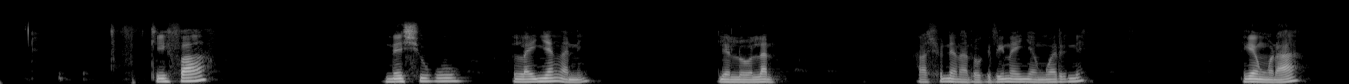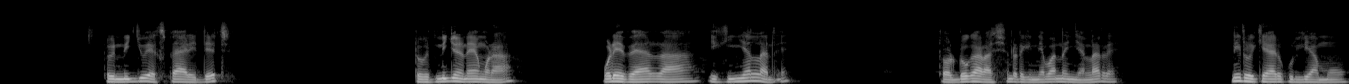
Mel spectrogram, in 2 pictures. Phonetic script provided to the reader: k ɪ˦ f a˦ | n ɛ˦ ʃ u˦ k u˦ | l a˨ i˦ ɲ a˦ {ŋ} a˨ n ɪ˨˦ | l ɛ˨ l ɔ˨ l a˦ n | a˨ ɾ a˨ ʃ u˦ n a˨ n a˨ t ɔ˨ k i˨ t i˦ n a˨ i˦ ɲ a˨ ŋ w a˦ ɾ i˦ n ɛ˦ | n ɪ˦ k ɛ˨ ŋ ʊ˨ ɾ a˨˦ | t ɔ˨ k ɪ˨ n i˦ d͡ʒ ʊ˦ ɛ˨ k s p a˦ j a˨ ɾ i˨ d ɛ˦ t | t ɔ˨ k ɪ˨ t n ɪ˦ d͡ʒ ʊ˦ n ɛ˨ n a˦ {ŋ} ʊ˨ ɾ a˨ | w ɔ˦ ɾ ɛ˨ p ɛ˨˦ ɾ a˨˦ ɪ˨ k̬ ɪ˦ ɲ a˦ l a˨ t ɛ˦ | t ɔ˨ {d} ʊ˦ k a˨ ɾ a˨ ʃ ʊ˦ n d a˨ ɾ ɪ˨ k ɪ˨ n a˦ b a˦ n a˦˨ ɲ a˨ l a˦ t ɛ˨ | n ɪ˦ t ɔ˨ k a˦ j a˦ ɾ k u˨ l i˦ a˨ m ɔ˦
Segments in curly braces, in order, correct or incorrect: correct, correct, correct

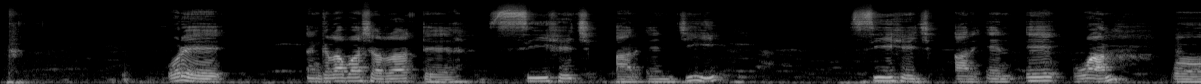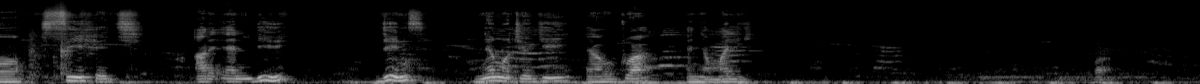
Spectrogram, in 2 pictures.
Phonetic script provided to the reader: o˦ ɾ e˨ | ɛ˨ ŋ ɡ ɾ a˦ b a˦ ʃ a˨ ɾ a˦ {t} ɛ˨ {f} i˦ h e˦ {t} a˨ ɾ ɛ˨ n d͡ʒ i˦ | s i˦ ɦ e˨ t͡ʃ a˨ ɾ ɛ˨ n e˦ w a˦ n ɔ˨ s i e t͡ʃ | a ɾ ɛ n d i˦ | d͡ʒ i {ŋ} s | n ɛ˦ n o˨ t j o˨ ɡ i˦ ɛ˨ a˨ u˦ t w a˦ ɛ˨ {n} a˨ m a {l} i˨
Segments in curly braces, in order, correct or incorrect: correct, incorrect: s, incorrect: t͡ʃ, incorrect: n, incorrect: ɲ, correct

